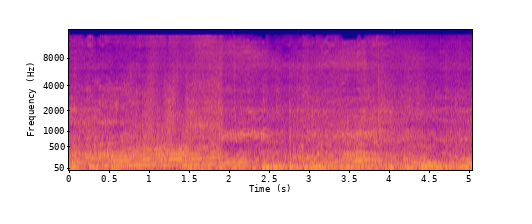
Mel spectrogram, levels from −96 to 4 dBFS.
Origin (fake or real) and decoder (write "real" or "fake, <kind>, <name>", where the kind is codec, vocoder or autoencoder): fake, codec, SNAC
